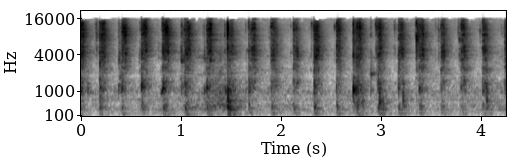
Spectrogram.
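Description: A fork beating eggs and milk in a pan, its tines tapping the pan in rapid, even strokes, about six a second.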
